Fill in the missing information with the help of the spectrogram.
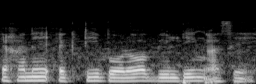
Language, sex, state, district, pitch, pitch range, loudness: Bengali, female, Assam, Hailakandi, 165 Hz, 155-170 Hz, -13 LUFS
